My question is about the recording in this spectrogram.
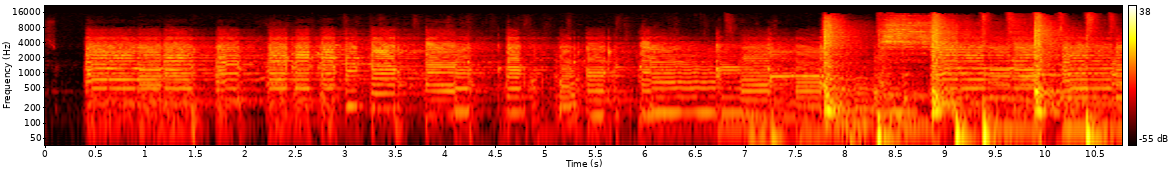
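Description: Custom-built electric guitar played through an overdriven amplifier: a distorted lead line of single sustained notes. About seven seconds in, a low bass part and sharp percussive hits join in.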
